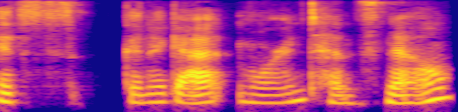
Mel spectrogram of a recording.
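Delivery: imitated whisper. Retelling what the midwife said during labor: imitating a whisper. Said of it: "she whispers to me".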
